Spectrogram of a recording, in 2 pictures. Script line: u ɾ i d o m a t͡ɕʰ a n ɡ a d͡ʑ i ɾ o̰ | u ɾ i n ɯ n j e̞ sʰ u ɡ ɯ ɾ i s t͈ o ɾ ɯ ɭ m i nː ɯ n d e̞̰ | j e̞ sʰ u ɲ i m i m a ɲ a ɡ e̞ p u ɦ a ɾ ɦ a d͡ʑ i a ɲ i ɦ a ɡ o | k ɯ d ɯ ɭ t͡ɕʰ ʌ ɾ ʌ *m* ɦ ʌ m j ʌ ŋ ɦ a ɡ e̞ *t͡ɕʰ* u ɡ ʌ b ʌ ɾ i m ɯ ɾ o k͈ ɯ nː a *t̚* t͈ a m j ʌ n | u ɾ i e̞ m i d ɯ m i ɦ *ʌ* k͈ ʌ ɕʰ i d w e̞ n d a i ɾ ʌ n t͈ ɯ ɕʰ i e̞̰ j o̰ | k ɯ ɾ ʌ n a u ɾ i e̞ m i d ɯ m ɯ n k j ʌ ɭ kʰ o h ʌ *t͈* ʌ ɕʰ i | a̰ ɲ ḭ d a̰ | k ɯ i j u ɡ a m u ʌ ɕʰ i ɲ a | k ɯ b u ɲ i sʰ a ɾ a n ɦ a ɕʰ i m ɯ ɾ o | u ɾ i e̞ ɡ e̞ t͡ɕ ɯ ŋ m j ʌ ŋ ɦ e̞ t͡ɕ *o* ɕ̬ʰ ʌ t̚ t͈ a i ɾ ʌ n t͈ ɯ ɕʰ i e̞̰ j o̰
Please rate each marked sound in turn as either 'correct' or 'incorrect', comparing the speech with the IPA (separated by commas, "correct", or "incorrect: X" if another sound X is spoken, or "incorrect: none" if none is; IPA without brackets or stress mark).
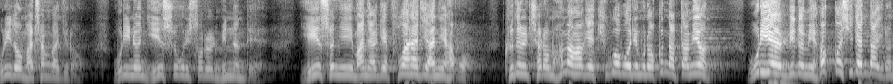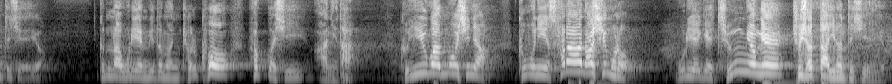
correct, incorrect: t͡ɕ, correct, correct, incorrect: k͈, incorrect: u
